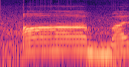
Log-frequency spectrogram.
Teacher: ربنا، را کو پر پڑا، مد کو کھینچ کے پڑا. آمنا، نون کا غنہ ادا کیا کیونکہ یہاں پہ نون پہ شد ہے. الف مدہ کو ادا کیا، الف کو یعنی کہ کھینچ کے پڑا، الف سے پہلے زبر ہے تو یہ الف مدہ ہے.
